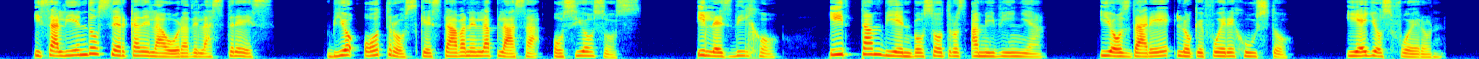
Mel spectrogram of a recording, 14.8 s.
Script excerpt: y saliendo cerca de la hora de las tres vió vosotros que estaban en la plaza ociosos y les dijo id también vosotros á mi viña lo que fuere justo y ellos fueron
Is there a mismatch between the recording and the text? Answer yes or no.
yes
